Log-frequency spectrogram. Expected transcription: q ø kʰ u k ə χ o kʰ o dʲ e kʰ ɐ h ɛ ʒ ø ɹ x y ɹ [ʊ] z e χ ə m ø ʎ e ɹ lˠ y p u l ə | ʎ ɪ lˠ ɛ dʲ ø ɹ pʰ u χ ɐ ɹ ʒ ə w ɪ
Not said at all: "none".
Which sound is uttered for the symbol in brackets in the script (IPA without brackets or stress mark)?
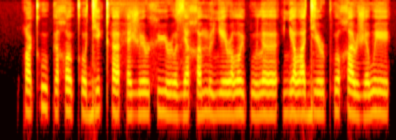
ʊ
